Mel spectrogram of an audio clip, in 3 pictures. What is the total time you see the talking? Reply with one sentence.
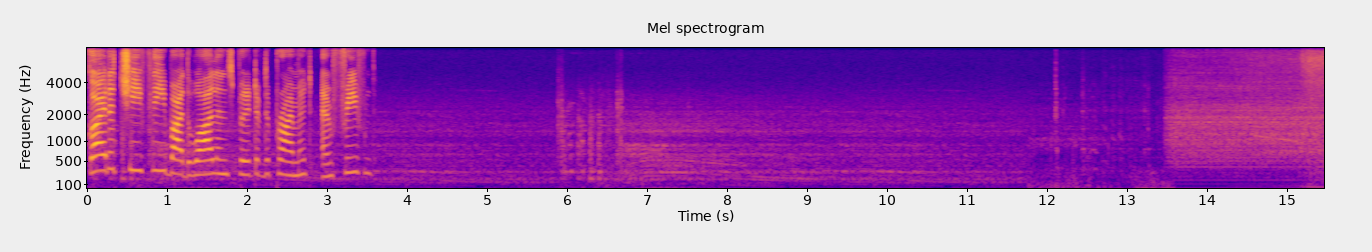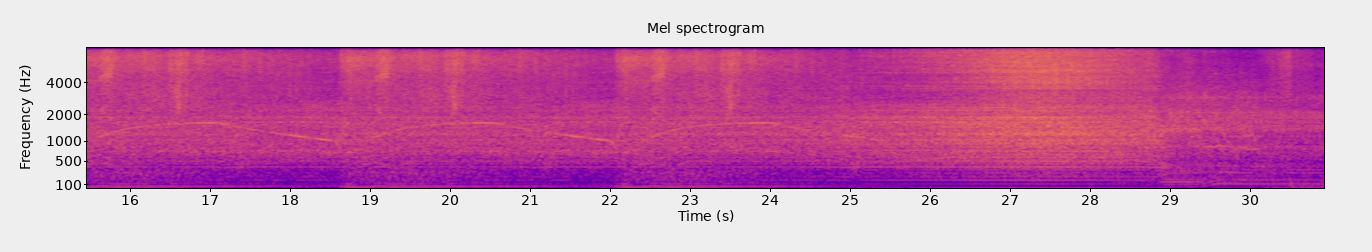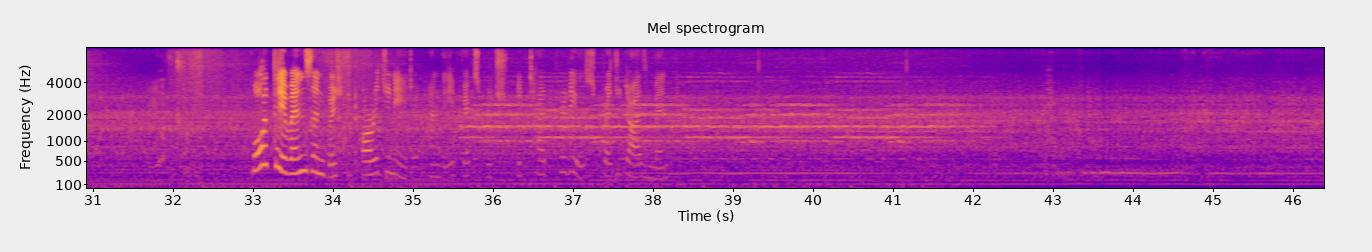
The talking can be heard for 10 seconds in total.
